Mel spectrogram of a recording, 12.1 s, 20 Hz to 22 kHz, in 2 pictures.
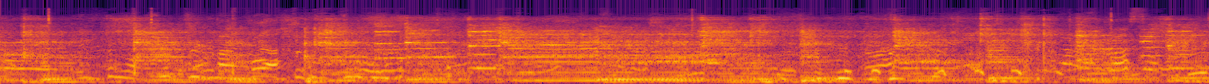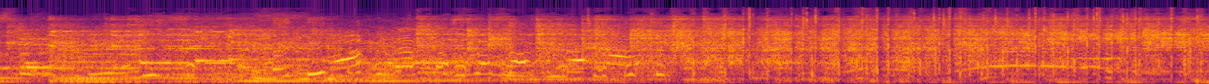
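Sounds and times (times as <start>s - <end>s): crowd voices: 0.0s - 12.0s
loud music with held notes: 0.0s - 12.0s.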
